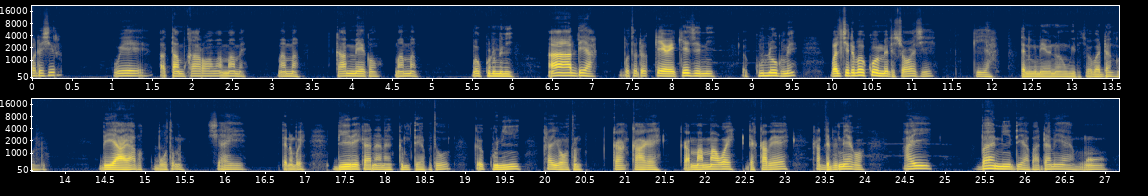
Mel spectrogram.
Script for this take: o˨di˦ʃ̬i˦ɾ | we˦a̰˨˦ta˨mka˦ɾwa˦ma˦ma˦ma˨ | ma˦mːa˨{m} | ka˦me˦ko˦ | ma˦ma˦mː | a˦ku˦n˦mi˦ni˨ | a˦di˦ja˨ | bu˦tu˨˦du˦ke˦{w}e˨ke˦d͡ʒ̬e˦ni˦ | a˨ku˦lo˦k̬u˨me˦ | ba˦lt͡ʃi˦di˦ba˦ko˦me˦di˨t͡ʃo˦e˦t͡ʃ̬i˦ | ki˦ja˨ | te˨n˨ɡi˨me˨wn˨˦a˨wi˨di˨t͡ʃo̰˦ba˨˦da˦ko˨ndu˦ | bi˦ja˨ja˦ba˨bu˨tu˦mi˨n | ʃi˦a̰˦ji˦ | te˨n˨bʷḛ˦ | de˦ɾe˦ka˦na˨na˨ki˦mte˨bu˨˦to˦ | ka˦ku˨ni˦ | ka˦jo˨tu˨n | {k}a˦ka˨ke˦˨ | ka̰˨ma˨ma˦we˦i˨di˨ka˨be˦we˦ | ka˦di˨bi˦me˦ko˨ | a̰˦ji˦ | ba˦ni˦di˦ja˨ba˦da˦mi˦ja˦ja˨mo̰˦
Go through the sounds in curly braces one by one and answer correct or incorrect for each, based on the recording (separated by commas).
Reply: correct, correct, correct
